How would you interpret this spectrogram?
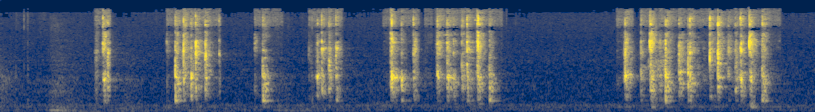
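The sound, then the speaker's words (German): Rapid, energetic typing on a computer keyboard, with bursts of sharp clacking keystrokes separated by short pauses, fairly loud with no voices. “Das Tippen wird energischer.”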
